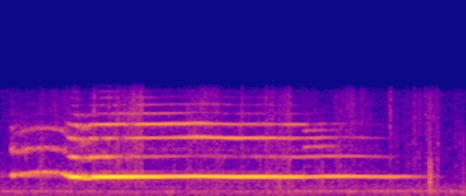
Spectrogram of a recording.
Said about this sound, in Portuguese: Fez soar a buzina instrumento de chifre muito usado para chamar os escravos nas fazendas. Como o negro demorasse muito, tocou outra vez.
